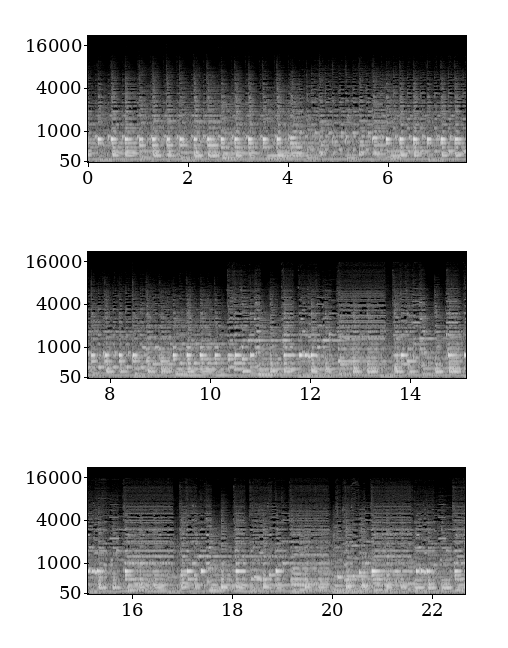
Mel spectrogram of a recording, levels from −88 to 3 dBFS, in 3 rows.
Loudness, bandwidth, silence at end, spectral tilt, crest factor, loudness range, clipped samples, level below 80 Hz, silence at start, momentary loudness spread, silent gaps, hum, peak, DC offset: -18 LUFS; 8.8 kHz; 0 s; -7.5 dB/octave; 16 dB; 2 LU; under 0.1%; -44 dBFS; 0 s; 6 LU; none; none; -2 dBFS; under 0.1%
